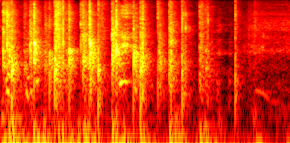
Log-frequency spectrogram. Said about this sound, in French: Ça ne se fait pas, mais franchement, j'ai trop envie. Je m'applaudis également.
